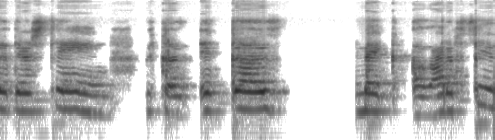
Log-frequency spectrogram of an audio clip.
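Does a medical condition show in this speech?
Yes: spastic diplegia cerebral palsy.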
